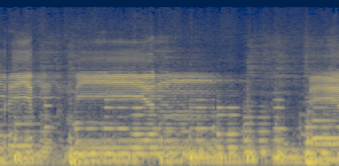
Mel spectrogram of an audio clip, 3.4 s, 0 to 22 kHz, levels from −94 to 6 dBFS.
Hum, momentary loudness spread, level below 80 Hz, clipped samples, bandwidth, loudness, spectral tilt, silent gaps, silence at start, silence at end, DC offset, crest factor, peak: none; 3 LU; -22 dBFS; under 0.1%; 13 kHz; -14 LUFS; -6.5 dB/octave; none; 0 s; 0 s; under 0.1%; 12 dB; 0 dBFS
